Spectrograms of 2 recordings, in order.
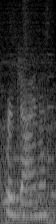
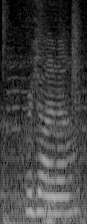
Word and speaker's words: Regina: tune Saskatoon Regina what Regina Regina yeah it's pronounced vagina yep going to Australia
